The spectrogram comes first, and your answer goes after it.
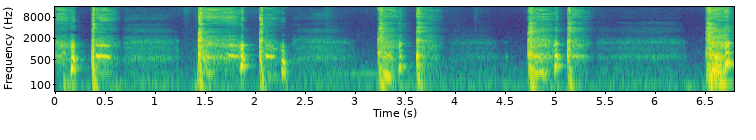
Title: uninterrupted coughing fit 2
